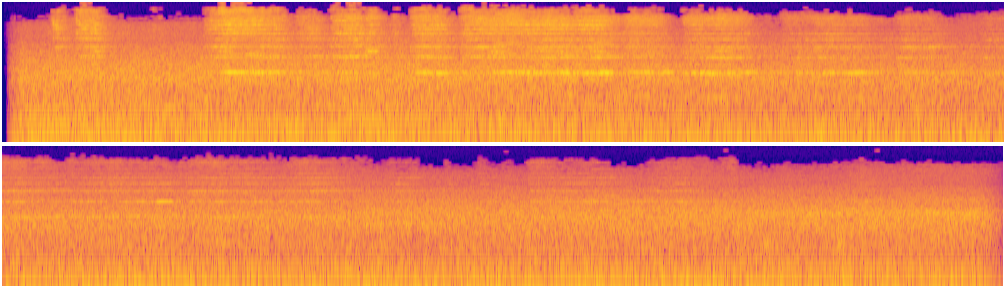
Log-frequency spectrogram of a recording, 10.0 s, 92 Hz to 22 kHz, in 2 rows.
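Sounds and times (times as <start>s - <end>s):
brakes: 0.1s - 9.5s.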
